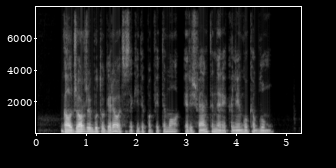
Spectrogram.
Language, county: Lithuanian, Marijampolė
